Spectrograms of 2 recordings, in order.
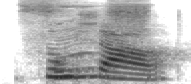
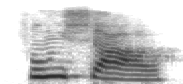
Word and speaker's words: Funchal: Funchal. Funchal. Funchal. Yes. Okay. And so she hiked all the way up to Monte, which is a hill on top of Funchal.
